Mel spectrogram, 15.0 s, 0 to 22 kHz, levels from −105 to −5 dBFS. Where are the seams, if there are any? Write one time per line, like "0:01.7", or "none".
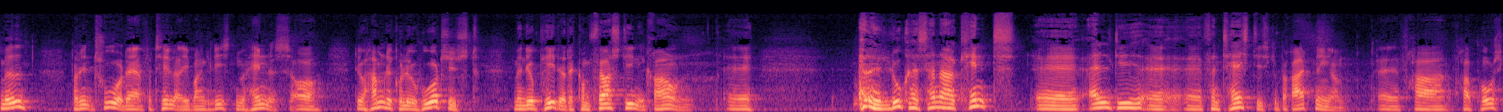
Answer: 0:10.3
